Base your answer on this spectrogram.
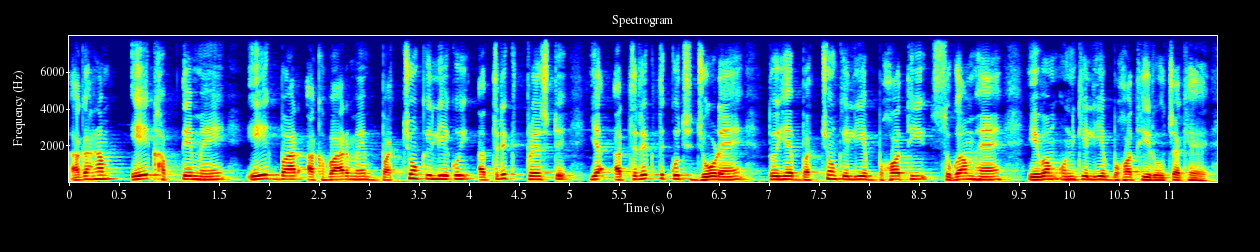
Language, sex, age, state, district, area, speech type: Hindi, male, 30-45, Madhya Pradesh, Jabalpur, urban, spontaneous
